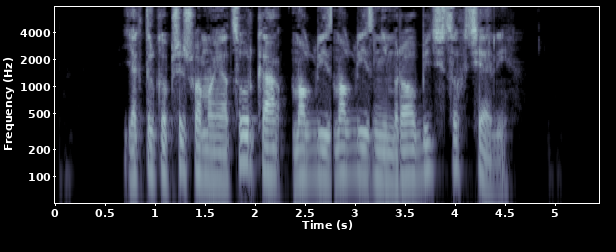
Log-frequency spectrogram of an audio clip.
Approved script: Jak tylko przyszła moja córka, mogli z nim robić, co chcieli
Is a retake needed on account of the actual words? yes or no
yes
